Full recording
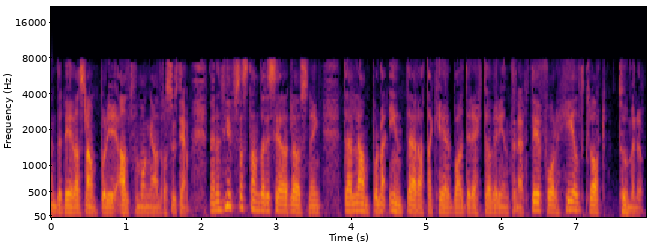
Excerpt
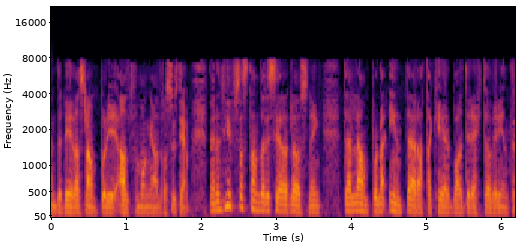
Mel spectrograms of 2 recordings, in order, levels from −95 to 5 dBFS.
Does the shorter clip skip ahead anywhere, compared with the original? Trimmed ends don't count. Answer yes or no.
no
